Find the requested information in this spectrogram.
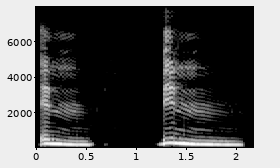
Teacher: N, o final fica aqui, N, bin, a língua no céu da boca. E quando for M no final, os lábios se fecham.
